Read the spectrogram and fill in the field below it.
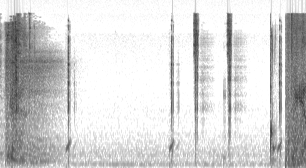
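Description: Menu clicks sound as options change.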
